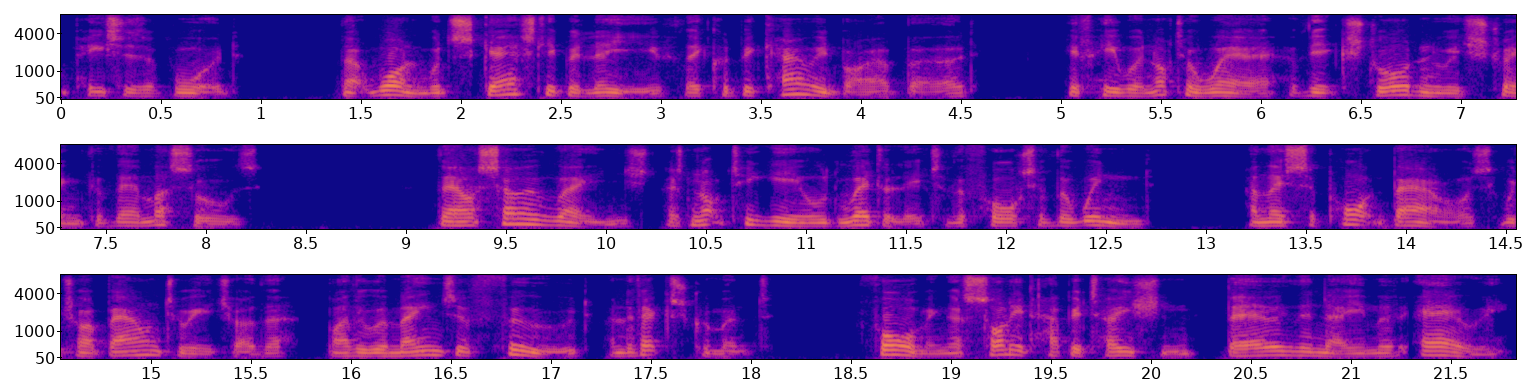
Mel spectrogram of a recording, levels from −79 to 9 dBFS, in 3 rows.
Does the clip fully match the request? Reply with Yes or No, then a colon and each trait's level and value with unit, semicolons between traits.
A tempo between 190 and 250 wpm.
Yes: average, 195 wpm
